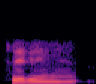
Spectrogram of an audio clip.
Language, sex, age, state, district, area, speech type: Tamil, female, 30-45, Tamil Nadu, Erode, rural, conversation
